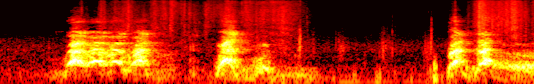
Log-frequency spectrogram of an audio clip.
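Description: Large dog barking in loud bursts: a long run of barks about a second in, a single bark near three seconds, and more near the end. The dog is agitated, barking at a neighbour who keeps provoking it.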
